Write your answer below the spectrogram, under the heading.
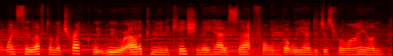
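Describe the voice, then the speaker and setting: A middle-aged American woman with a low voice recalls things in an unscripted interview, speaking as a parent. Music plays clearly behind her. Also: little pitch movement, fast.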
